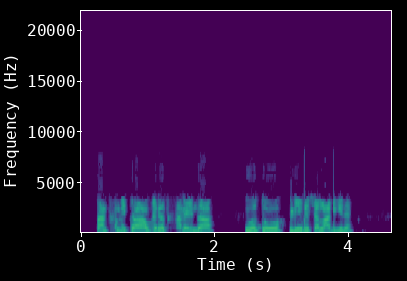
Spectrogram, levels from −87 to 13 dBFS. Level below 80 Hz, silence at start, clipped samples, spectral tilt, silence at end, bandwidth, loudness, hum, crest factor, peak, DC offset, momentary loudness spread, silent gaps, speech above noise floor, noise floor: -64 dBFS; 0.25 s; under 0.1%; -3.5 dB/octave; 0.6 s; 7 kHz; -26 LUFS; none; 16 dB; -12 dBFS; under 0.1%; 6 LU; none; 52 dB; -78 dBFS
